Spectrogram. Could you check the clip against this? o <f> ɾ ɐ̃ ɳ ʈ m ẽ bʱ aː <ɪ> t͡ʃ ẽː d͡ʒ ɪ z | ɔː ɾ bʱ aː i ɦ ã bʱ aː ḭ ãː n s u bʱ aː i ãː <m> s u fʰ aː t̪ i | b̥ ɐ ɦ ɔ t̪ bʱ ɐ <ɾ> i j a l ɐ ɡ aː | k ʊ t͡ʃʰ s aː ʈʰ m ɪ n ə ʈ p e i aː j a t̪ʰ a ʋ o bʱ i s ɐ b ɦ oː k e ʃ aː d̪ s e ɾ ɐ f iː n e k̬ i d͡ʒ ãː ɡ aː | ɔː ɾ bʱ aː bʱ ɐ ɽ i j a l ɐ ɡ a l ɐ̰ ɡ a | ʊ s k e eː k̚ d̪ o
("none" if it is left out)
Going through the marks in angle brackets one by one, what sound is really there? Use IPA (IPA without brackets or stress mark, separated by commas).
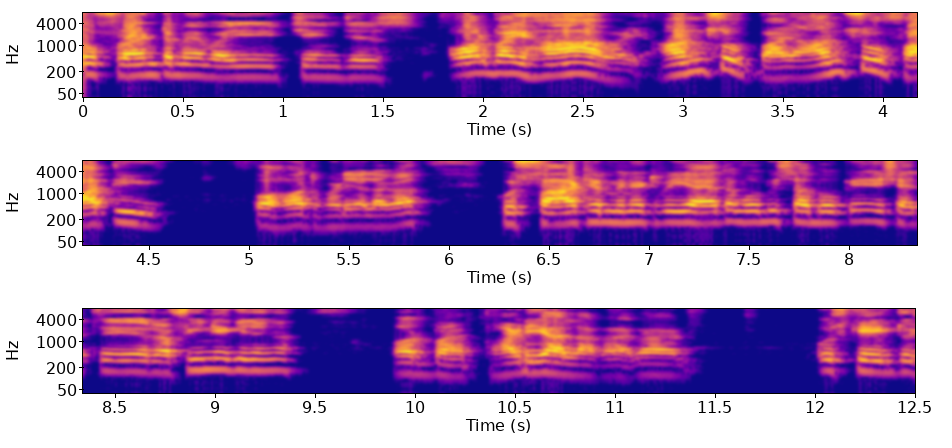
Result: f, i, n, ɽ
